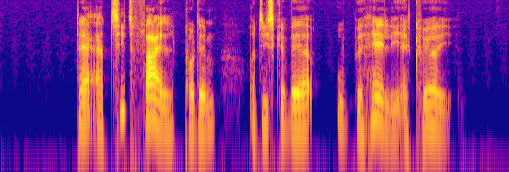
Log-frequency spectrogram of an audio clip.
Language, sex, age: Danish, male, 33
